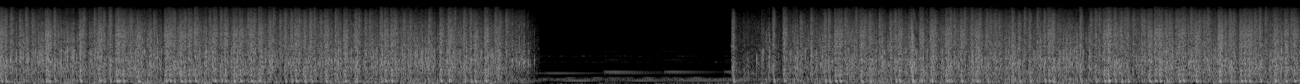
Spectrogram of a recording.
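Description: Fire crackles and hisses loudly.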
